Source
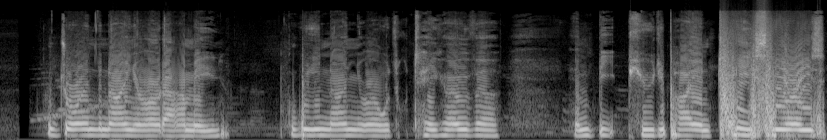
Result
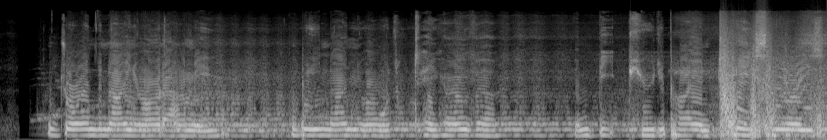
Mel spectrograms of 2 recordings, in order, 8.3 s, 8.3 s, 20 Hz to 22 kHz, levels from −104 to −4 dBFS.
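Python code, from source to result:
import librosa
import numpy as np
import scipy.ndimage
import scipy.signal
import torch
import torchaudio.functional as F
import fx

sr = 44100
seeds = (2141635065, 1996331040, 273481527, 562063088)

y = fx.echo_diffused(x, sr, ms=521, feedback_pct=57, wet_db=-10.0)
y = fx.rotary_switch(y, sr, hz=6.7, then_hz=0.85, switch_at_s=5.06)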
